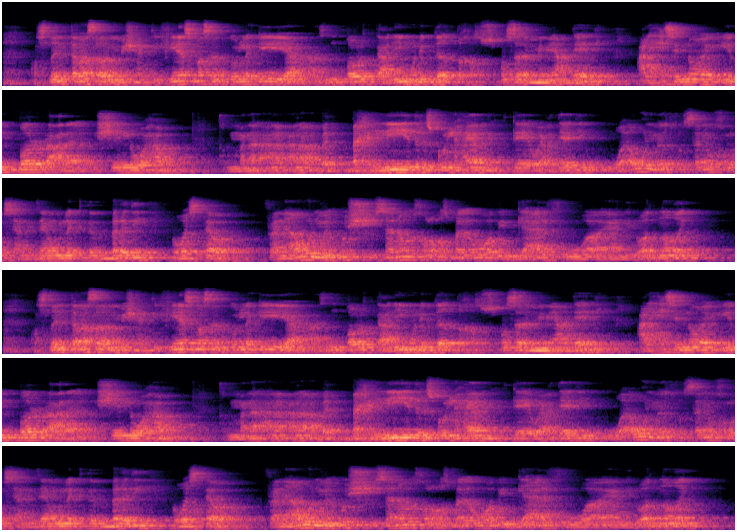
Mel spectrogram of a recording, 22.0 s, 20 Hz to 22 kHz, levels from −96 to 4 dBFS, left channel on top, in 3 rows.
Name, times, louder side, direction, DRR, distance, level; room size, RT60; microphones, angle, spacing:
voice 1, 0.0-6.0 6.3-9.1 9.6-16.1 16.4-16.9 17.3-21.7, equal, 25° left, -2 dB, 1.5 m, -25 dB
12.5 x 4.4 x 3.8 m, 1.0 s
head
